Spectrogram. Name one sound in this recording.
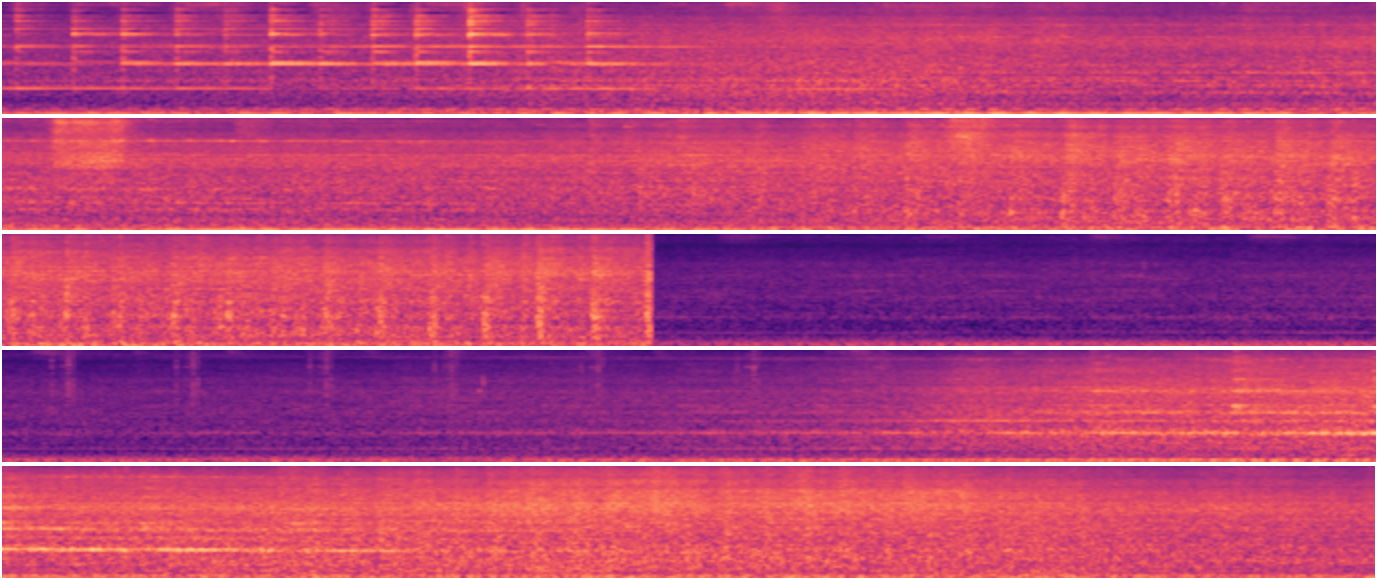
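Freight car wheels clatter and squeal along the rails.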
